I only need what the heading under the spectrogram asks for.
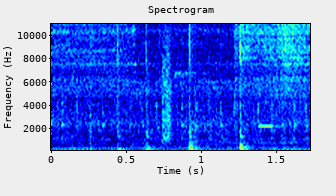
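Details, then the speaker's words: Old Sony DVD player stuck showing LOADING: four soft thumps within two seconds and no steady spin-up whir, disc never reaches speed; suspected bad spindle motor or bad motor power supply, not confirmed. "oh pretty sure we found the problem something up with the motor it's not getting enough Drive they either the motor's bad or the power supply driving the motor is bad"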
